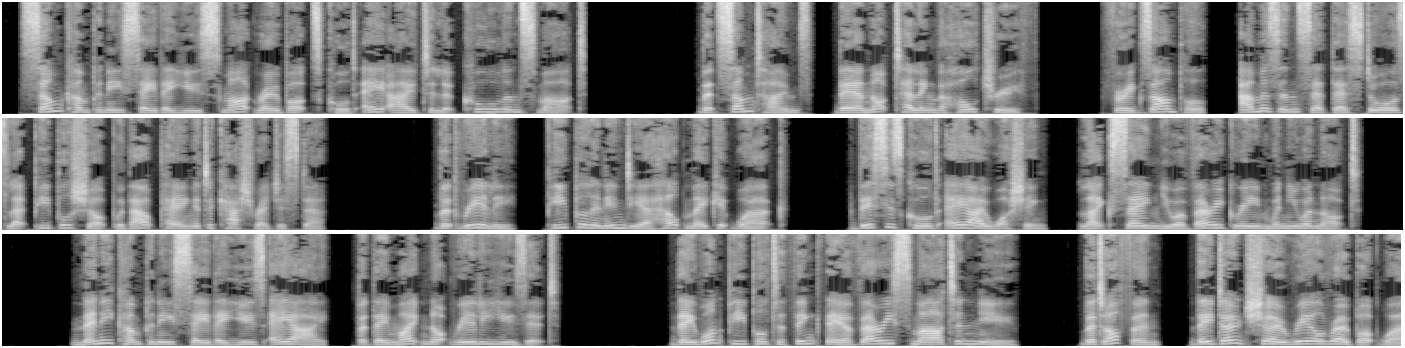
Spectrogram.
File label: English Newsroom Beginner FAST Reading; Companies Pretend to Use Smart Robots Called AI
